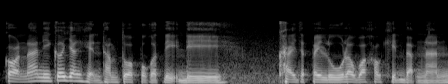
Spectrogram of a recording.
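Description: Gain was likely set far too high, so a fast limiter clamps every loud syllable throughout. This gain pumping swings about 20 dB.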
